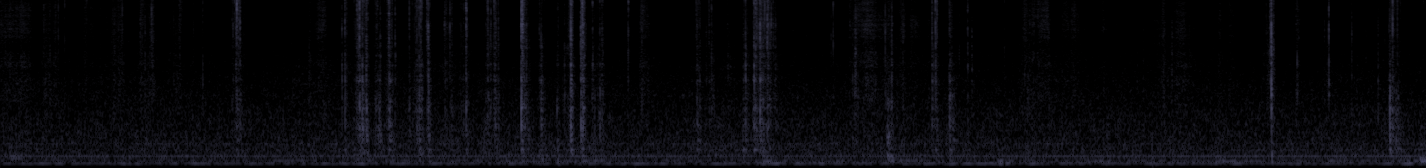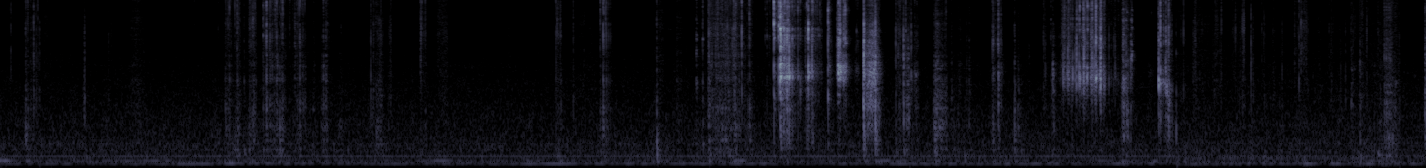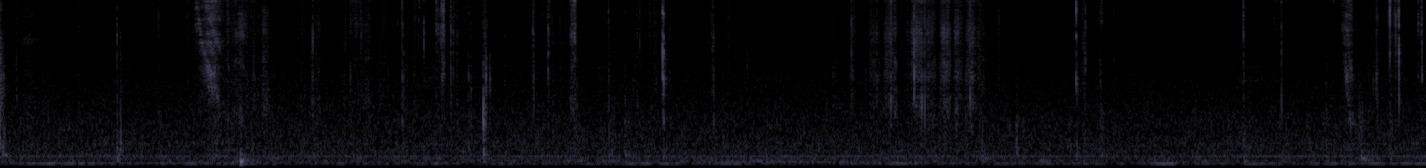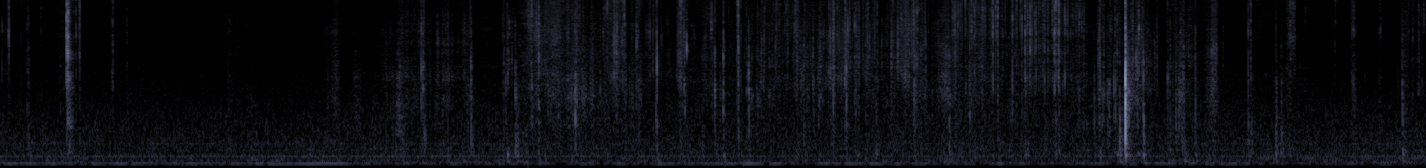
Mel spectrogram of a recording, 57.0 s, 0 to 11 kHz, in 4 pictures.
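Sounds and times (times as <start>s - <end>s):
paper tapping and rustling: 46.9s - 55.7s.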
